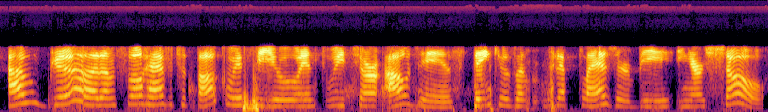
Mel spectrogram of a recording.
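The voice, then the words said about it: Brazilian accent. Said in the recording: “a little Brazilian accent”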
